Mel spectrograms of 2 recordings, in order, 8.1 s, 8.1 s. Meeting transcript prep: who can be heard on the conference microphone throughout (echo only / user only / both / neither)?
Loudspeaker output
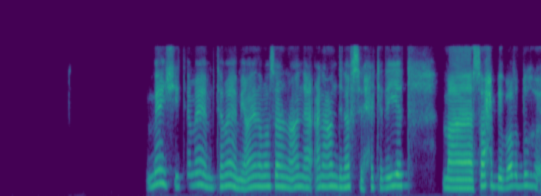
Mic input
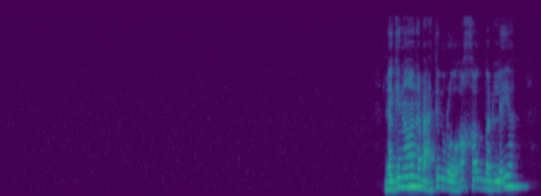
user only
